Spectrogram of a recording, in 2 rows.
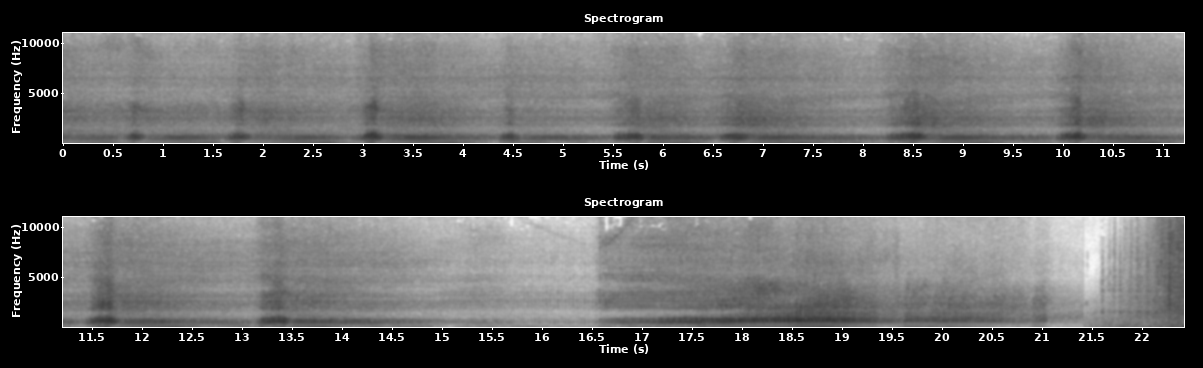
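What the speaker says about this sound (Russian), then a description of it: "Под ваши аплодисменты, BMW 320 дизель." Diesel BMW 320 with an aftermarket exhaust revving hard in repeated loud, close bursts, each blip rising and falling in a steady rhythm, ending in a longer sustained rev with no talking.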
